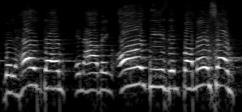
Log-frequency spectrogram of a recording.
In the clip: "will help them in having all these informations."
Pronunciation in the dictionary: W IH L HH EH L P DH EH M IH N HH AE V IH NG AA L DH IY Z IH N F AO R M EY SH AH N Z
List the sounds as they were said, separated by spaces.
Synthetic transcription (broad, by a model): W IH L HH EH L P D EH M IH N HH AE V IH NG AA L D IY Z IH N F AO R M EY SH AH N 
